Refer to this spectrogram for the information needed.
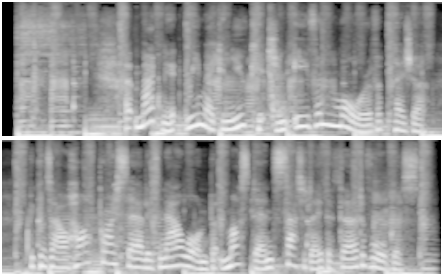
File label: Commercial; Magnet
